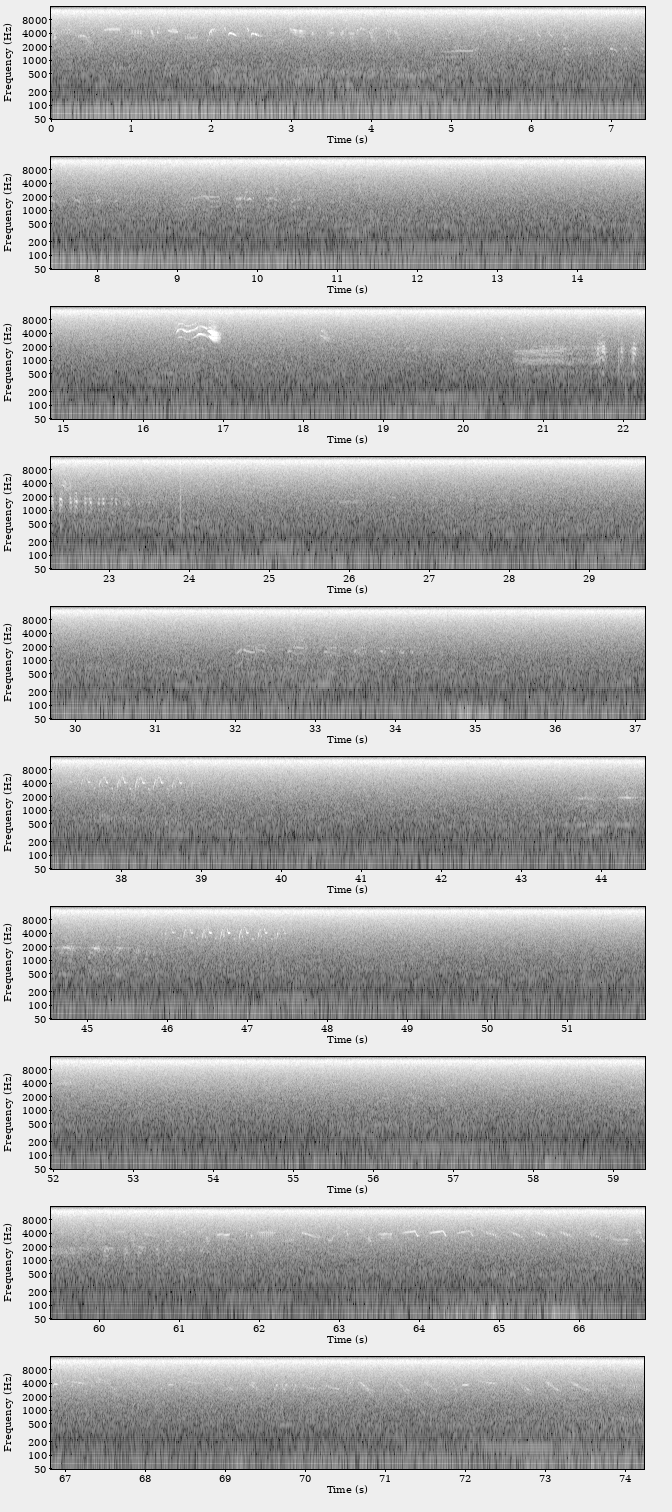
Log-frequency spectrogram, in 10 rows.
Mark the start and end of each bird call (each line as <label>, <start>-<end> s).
Eurasian Skylark (Alauda arvensis), 0.0-4.4 s
Erckel's Francolin (Pternistis erckelii), 6.3-8.4 s
Erckel's Francolin (Pternistis erckelii), 9.2-10.6 s
Hawaii Amakihi (Chlorodrepanis virens), 16.4-17.0 s
Erckel's Francolin (Pternistis erckelii), 20.6-23.3 s
Erckel's Francolin (Pternistis erckelii), 32.0-34.4 s
Hawaii Amakihi (Chlorodrepanis virens), 37.5-39.0 s
Erckel's Francolin (Pternistis erckelii), 43.4-46.1 s
Hawaii Amakihi (Chlorodrepanis virens), 45.9-47.5 s
Erckel's Francolin (Pternistis erckelii), 59.3-61.4 s
Eurasian Skylark (Alauda arvensis), 60.1-73.5 s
